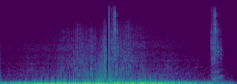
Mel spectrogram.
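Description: Cinematic title sound effect: a deep rumble that swells in, with a rushing whoosh that builds to a sharp hit about a second in, then begins to die away near the end.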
